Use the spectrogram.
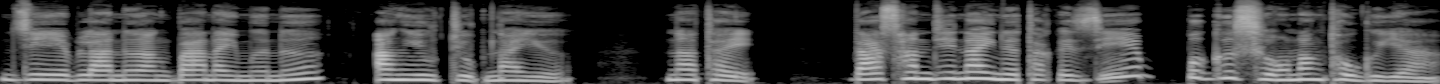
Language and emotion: Bodo, sad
